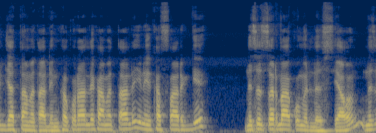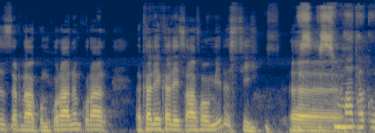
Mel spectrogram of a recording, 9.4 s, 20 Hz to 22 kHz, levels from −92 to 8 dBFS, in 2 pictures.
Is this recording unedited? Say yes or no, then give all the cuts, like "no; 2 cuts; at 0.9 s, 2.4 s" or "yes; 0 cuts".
yes; 0 cuts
